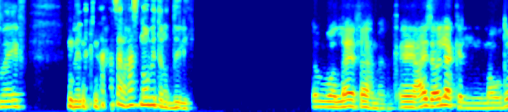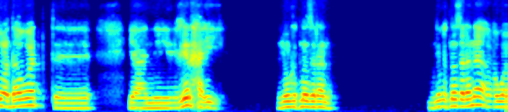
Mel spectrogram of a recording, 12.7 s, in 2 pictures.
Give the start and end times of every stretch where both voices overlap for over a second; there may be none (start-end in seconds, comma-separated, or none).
none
